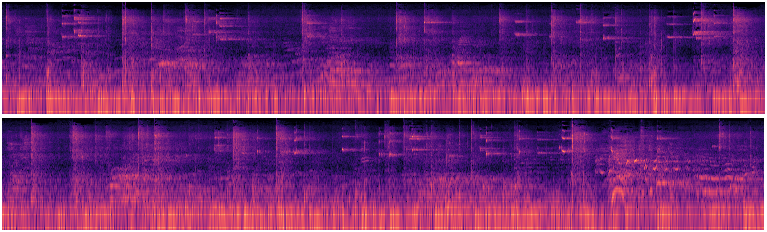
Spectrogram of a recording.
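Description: Badminton rackets striking shuttlecocks in a rally, sharp hits one or two a second, with sneakers squeaking on the hardwood gym floor in between.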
